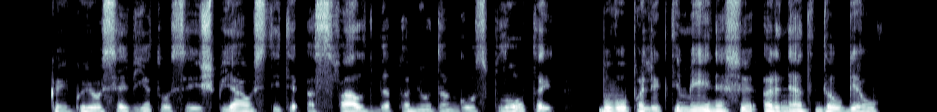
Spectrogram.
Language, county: Lithuanian, Marijampolė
